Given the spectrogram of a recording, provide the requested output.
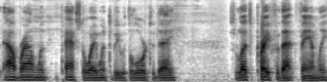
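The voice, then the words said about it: Slightly raspy voice. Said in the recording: “My throat's a little bit raspy tonight.”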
